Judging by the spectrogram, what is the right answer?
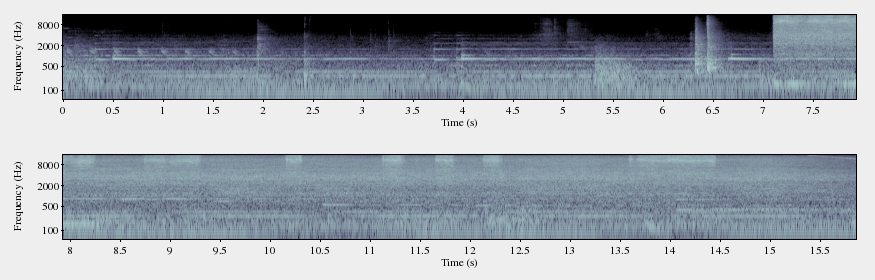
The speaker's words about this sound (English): I was just preparing that pipe before I cut it. I just wanted to grind it so I can get some of the rust off it, so then it's a better weld when I do start welding it.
